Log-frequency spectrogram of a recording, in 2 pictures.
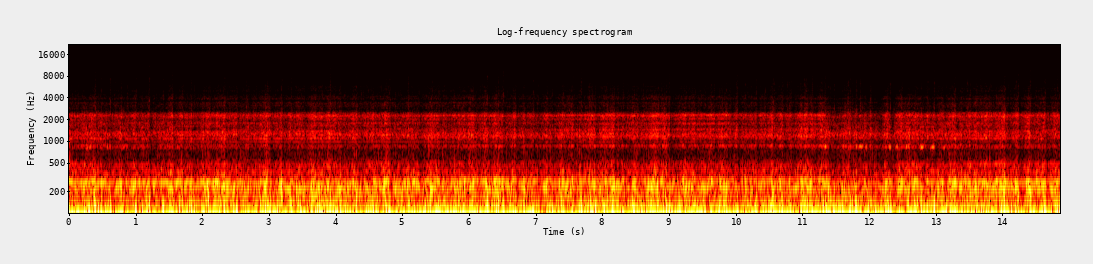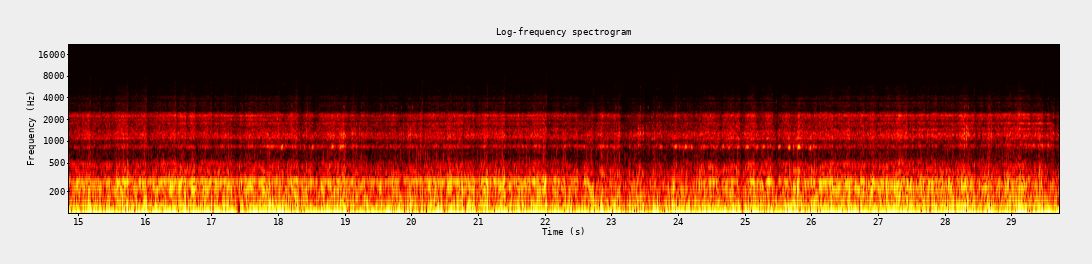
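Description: Cobra roadster's engine running steadily at cruising speed, heard from the open cockpit, with a low wind rumble on the microphone. The engine note shifts a little about twelve seconds in and again later.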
